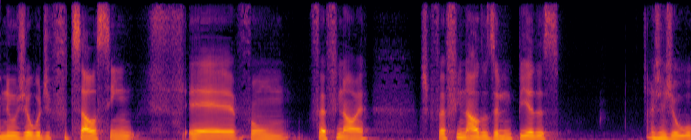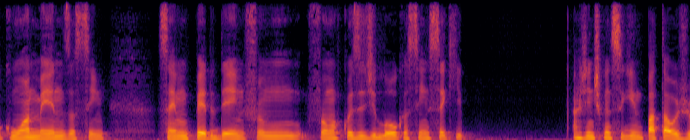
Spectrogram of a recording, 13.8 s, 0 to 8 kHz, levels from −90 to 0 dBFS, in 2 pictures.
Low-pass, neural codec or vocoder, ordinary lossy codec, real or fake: none; codec, 16 kHz, 0.9 kbps, LongCat-Audio-Codec; none; fake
